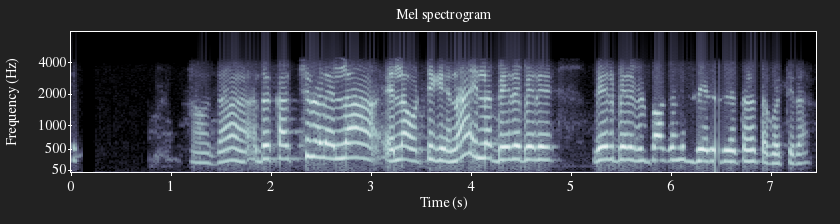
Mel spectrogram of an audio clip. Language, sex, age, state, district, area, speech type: Kannada, female, 45-60, Karnataka, Davanagere, rural, conversation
